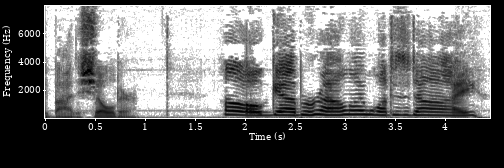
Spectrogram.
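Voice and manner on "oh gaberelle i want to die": despairing cry. A narrator's reading. Maid with eyes closed cries out, high despairing wail. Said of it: "cried the poor woman".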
